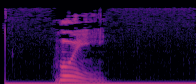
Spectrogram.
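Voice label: "hui~2", Teochew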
